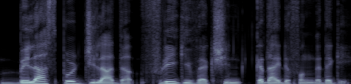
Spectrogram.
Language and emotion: Manipuri, neutral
